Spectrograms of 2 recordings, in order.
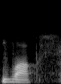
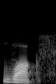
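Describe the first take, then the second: First: The silent consonant is left out entirely. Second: The silent consonant is left out entirely.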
